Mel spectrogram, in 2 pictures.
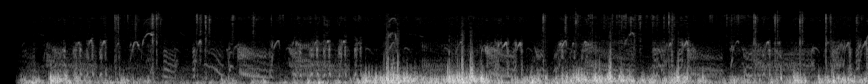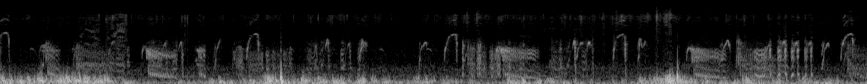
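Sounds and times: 
see-see partridge chorus: 0.2 - 17.3.

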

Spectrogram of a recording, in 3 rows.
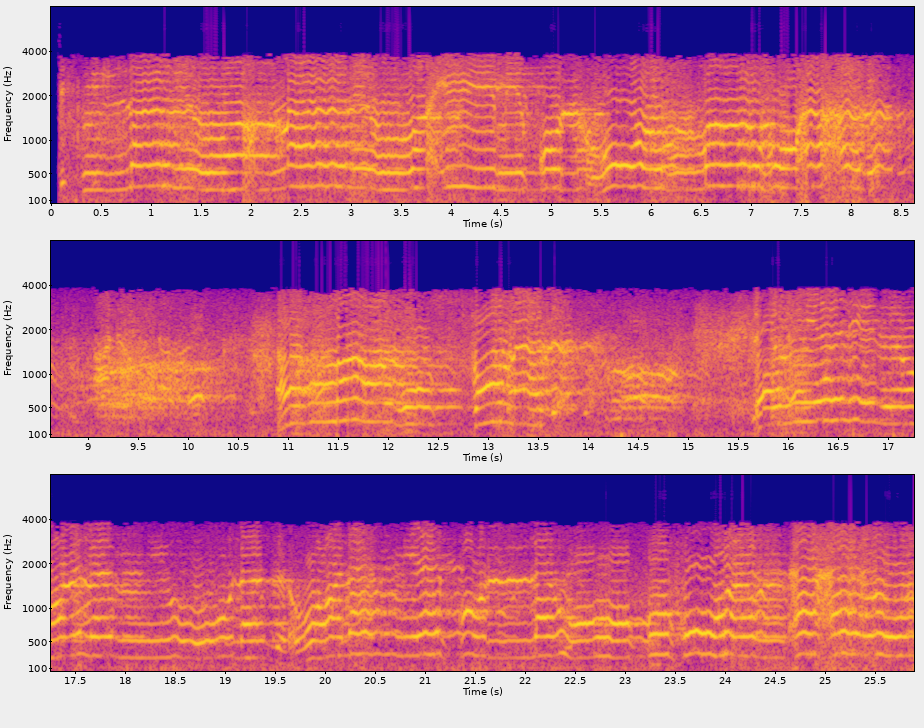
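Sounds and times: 
Quran recitation: 0.1 - 25.8.

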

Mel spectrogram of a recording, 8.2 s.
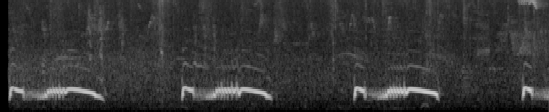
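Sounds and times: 
Eurasian collared dove cooing: 0.2 - 1.6, 2.7 - 4.1, 5.3 - 6.7, 7.8 - 8.2.

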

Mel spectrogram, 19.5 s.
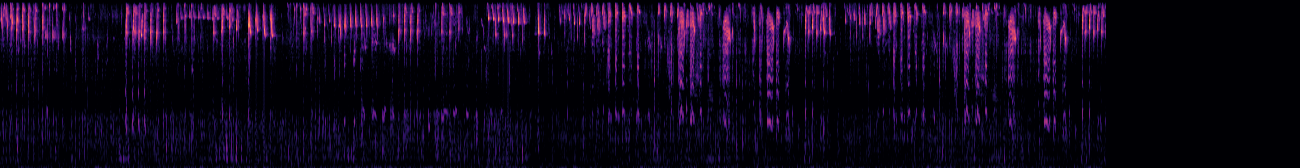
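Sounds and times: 
flock of bats squeaking: 0.0 - 16.6.

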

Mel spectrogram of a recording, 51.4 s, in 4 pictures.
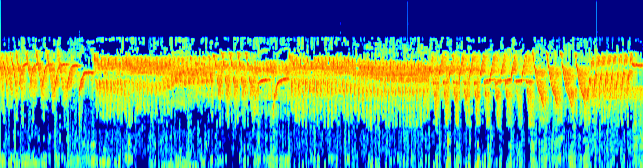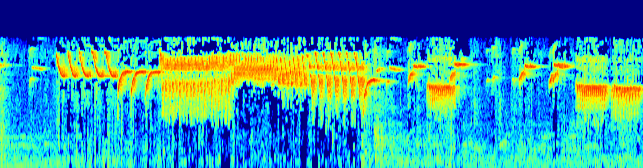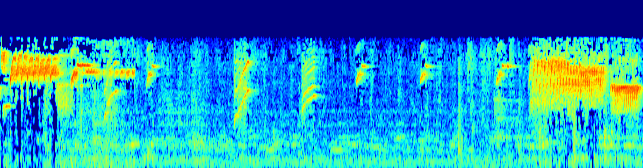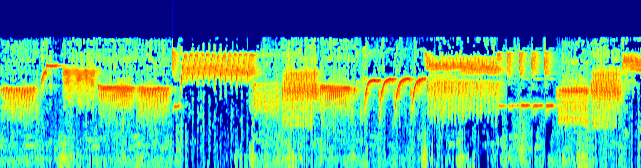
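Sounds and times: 
canary singing: 0.0 - 29.3, 30.4 - 31.0, 31.7 - 33.2, 34.0 - 34.5, 35.6 - 51.4.

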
